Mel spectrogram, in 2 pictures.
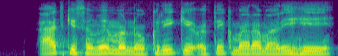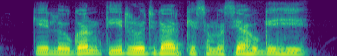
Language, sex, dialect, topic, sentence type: Chhattisgarhi, male, Eastern, agriculture, statement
